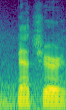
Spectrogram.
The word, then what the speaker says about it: Boettcher: to apologize to Jared I've been mispronouncing his name the whole time it's beter the O silent okay great that's a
